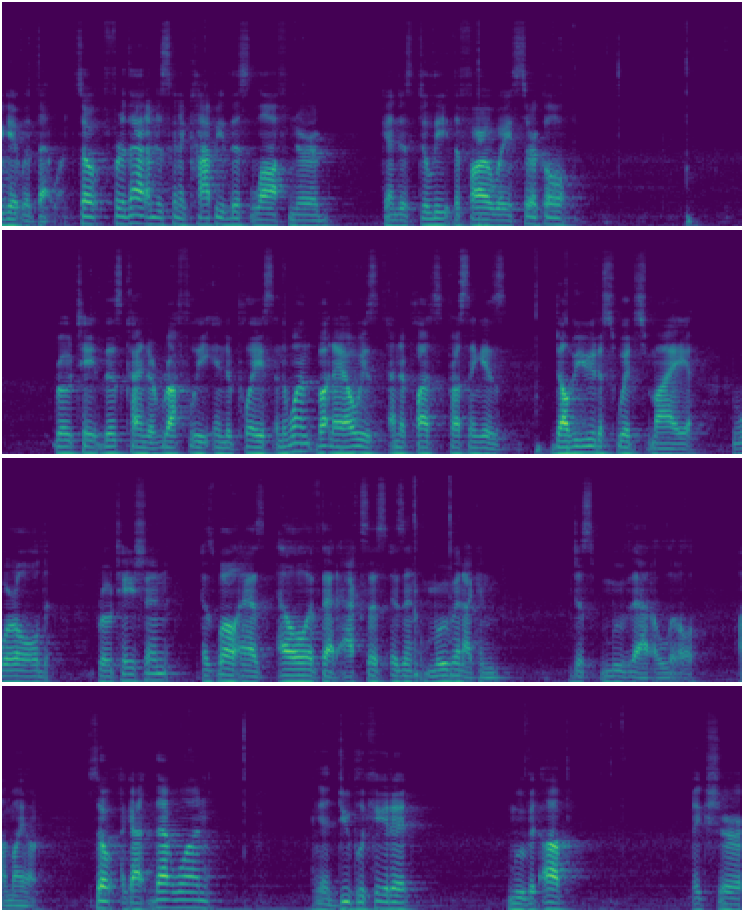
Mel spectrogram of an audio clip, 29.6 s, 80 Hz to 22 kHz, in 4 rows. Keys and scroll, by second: 4.8 BackSpace, 5.7 t, 6.8 r, 8.4 e, 10.8 1, 12.8 w, 19.0 l.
